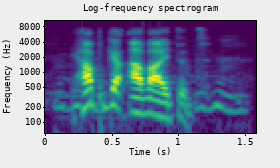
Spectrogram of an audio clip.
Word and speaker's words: gearbeitet: Se vuelan la E, ich hab gearbeitet. Gearbeitet. Beitet es como el B, es como casi una B, beitet.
